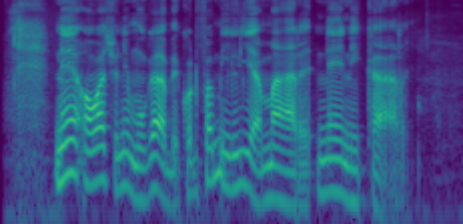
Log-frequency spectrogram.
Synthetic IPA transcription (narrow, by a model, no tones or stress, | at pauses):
nɛʔɔwat͡ʃonimuɡabekodfamiliamaɾɛ̰nɛnɪka̰ɾɛ̰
